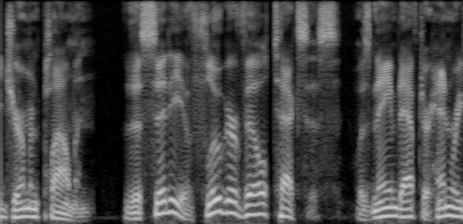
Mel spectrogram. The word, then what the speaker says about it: Pflugerville: The city of Pflugerville, Texas, was named after Henry Pfluger, who settled the area in 1849. Pfluger means plowman in German. Pflugerville. Yes, that P is silent, and yes, Texans will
